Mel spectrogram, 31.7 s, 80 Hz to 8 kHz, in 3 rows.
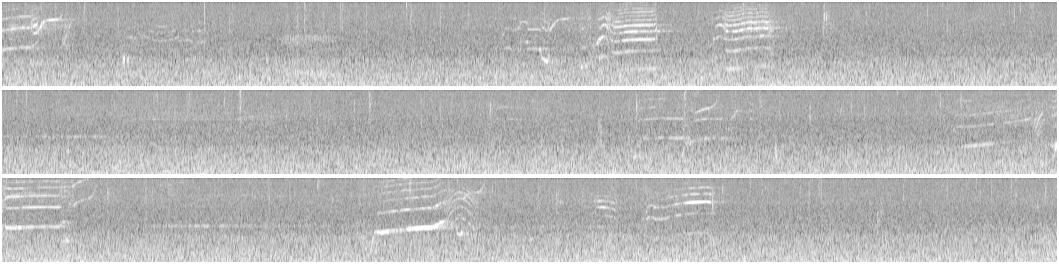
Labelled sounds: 1.5	1.8	killer whale, northern resident, A clan, AB subclan, 1.9 to 2.4 kHz
5.4	6.7	killer whale, northern resident, A clan, AB subclan, 1.2 to 6.3 kHz
7.1	7.8	killer whale, northern resident, A clan, AB subclan, 1.3 to 5.6 kHz
16.9	17.6	killer whale, northern resident, A clan, AB subclan, 1.1 to 7.2 kHz
20.1	22.0	killer whale, northern resident, A clan, AB subclan, 1.0 to 7.0 kHz
24.8	25.6	killer whale, northern resident, A clan, AB subclan, 1.1 to 8.0 kHz
27.0	28.2	killer whale, northern resident, A clan, AB subclan, 1.1 to 5.7 kHz

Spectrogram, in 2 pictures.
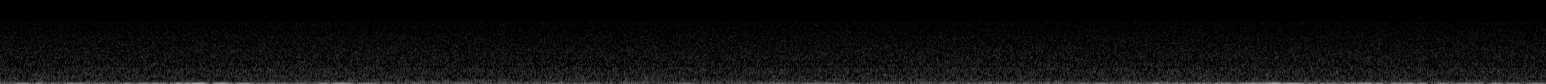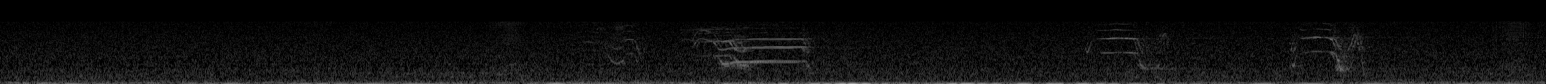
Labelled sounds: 22.3	23.5	killer whale, northern resident, G clan, call N23i, 0.80 to 6.7 kHz
26.4	26.9	killer whale, northern resident, G clan, call N28, 1.3 to 6.8 kHz
28.4	29.0	killer whale, northern resident, G clan, call N28, 0.80 to 3.6 kHz

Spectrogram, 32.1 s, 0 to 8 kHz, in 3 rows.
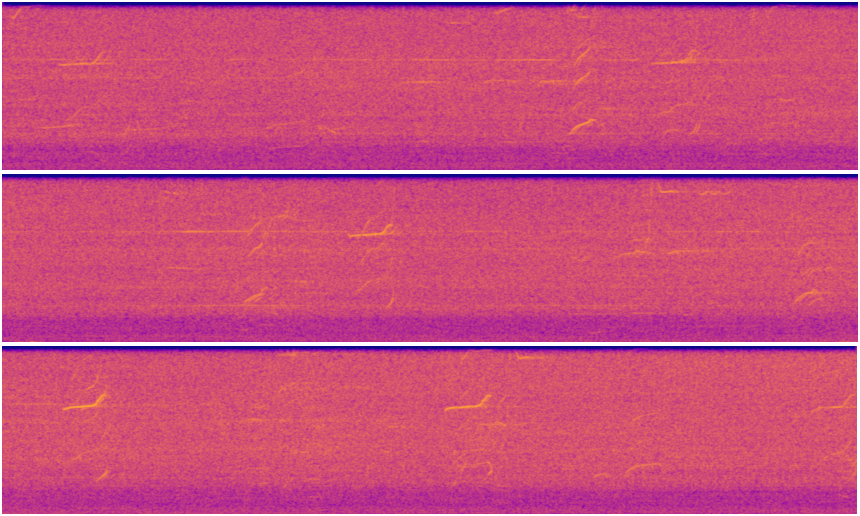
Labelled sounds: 0.0	1.3	killer whale, southern resident, 4.4 to 7.9 kHz
6.9	7.5	killer whale, southern resident, 0.80 to 8.0 kHz
8.1	8.7	killer whale, southern resident, 4.2 to 5.7 kHz
14.9	15.7	killer whale, southern resident, 4.4 to 5.8 kHz
20.5	21.0	killer whale, southern resident, 1.1 to 3.4 kHz
22.0	22.8	killer whale, southern resident, 4.9 to 6.5 kHz
26.8	27.7	killer whale, southern resident, 1.4 to 7.8 kHz
31.7	32.0	killer whale, southern resident, 5.0 to 5.7 kHz

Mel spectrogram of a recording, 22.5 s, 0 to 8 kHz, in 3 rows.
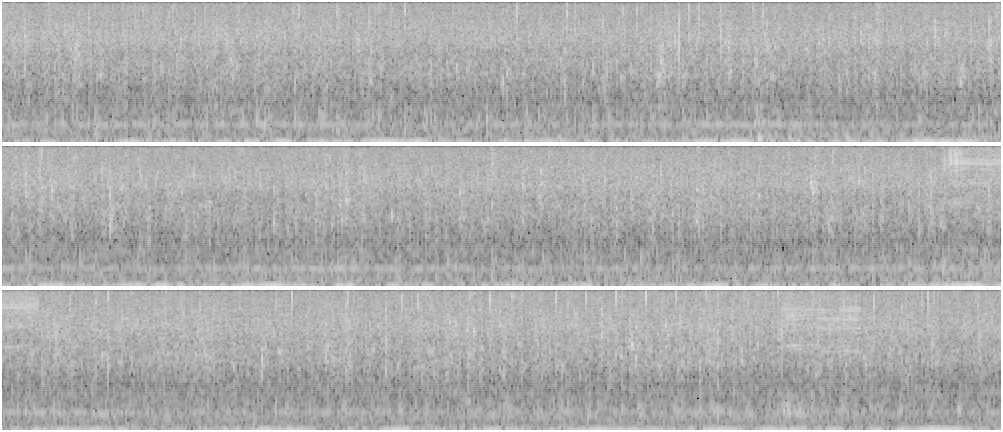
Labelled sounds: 6.8	11.8	vessel noise, 0 to 8.0 kHz
14.6	15.3	killer whale, southern resident, buzz, 2.0 to 8.0 kHz
20.8	21.5	killer whale, southern resident, J pod, call S04, 0.23 to 7.2 kHz

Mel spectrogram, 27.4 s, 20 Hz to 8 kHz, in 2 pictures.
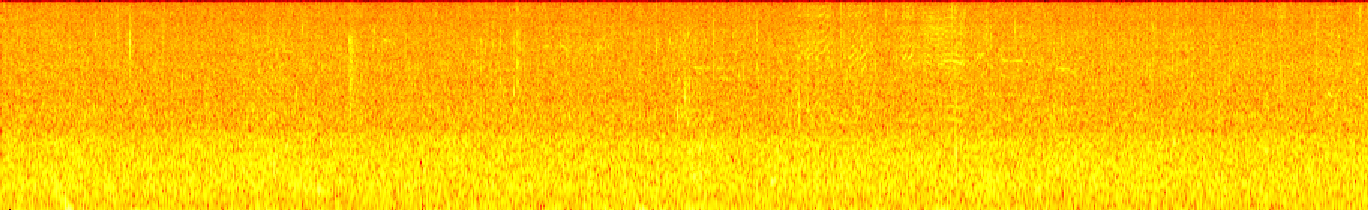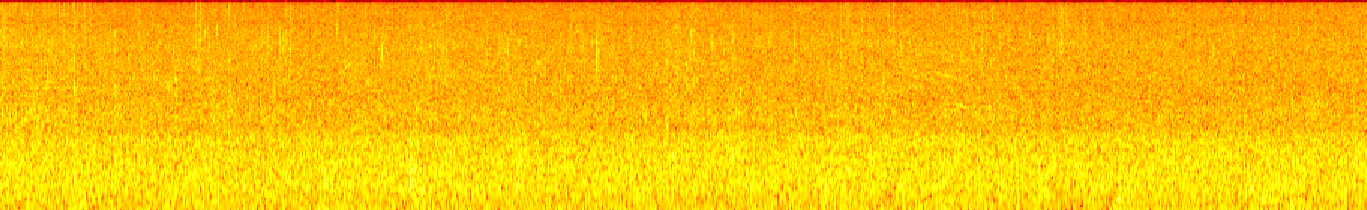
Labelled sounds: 9.4	9.7	Pacific white-sided dolphin, 3.3 to 3.6 kHz

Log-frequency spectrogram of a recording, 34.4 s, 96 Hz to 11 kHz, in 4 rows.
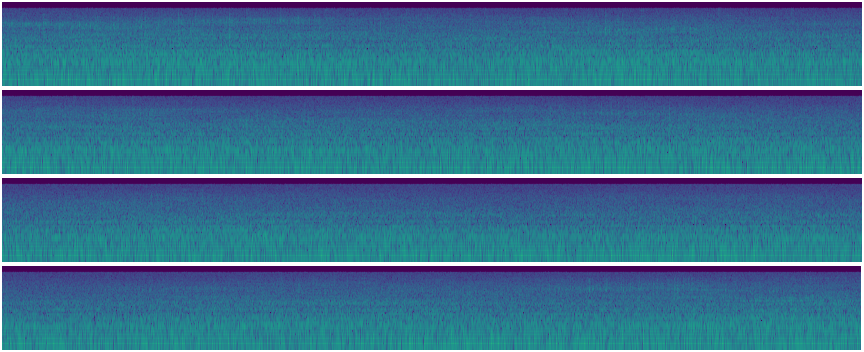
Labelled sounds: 14.5	14.8	vessel noise, 2.8 to 3.1 kHz

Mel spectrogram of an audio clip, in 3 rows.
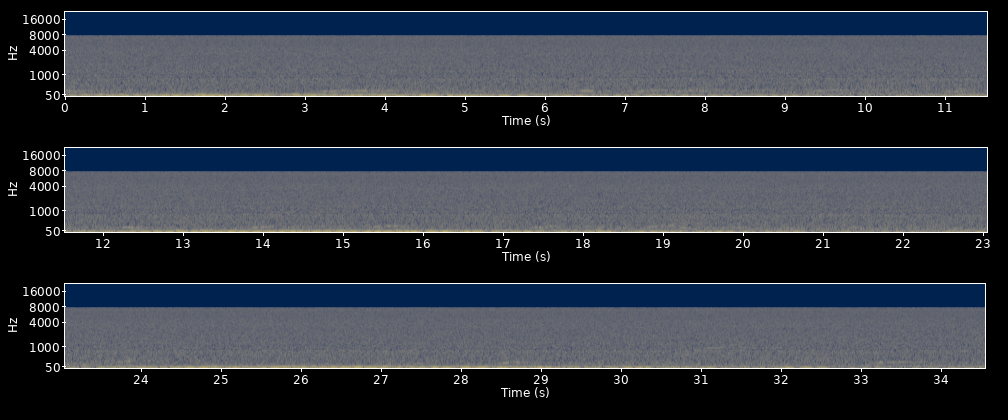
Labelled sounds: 31.0	31.3	humpback whale, 0.86 to 1.0 kHz

